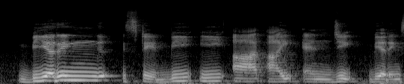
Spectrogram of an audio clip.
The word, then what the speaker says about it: Bering: बियरिंग straight, BERING, बियरिंग।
